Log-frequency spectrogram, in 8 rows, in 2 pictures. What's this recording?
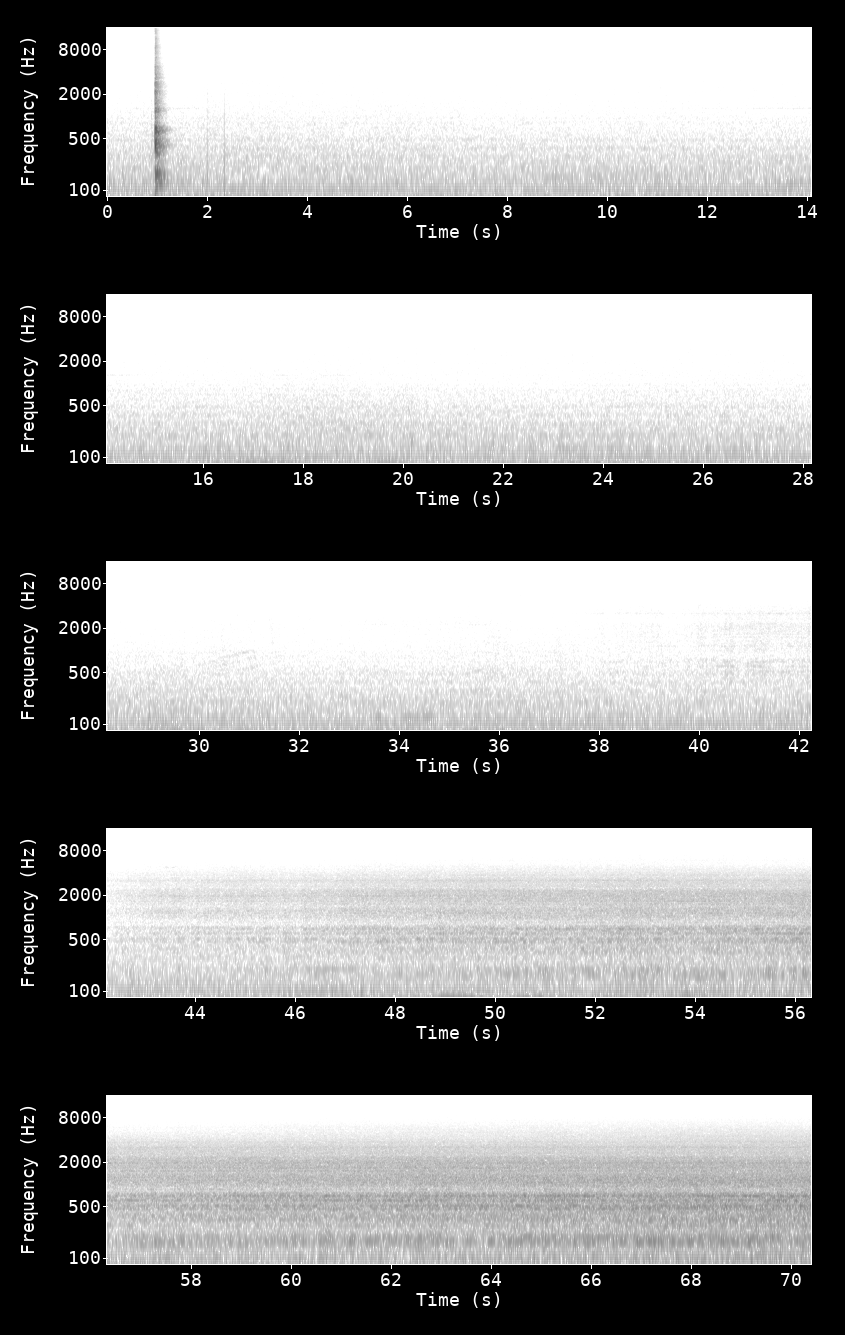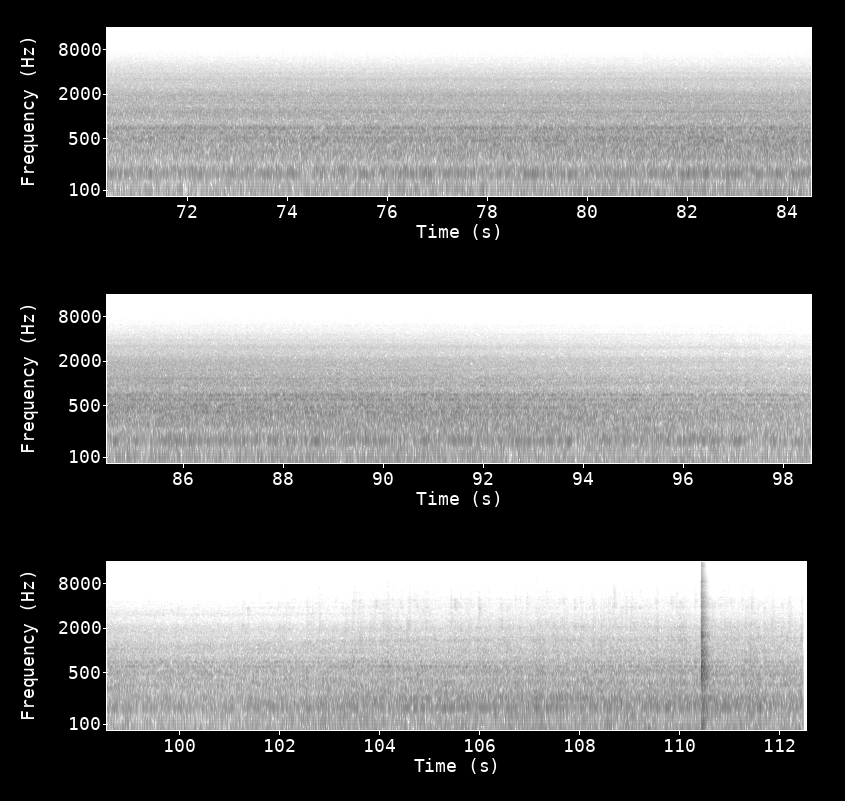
kettle K monaural kitchen
Recordings of kettles boiling in a simulated kitchen in the acoustics laboratories at the University of Salford. From turning kettle on to cut-off when kettle is boiled. The pack contains 10 different kettles.
high-quality, simulated-kitchen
